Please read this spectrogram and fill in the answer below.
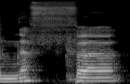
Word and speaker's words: النفاثات: And make sure you pronounce the shadda on the fa. And like we mentioned how to read the shadda, you stop on that letter for about half a second. So naffa.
